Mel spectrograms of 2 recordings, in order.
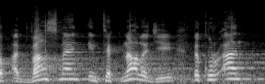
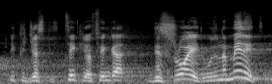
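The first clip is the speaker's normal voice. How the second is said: ordinary talk, nothing marked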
